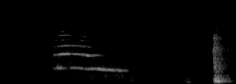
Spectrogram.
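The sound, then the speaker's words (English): A cat gives a single drawn-out meow that slides slightly downward in pitch, followed after a pause by a brief soft thump and a short noisy burst. “And okay, I'm going to tell both the cats to say bye to you.”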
